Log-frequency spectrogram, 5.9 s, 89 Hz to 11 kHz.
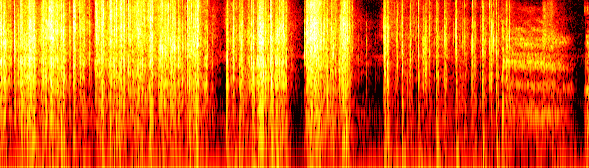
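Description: Long acrylic nails on a gloved hand tap quickly on a full, clear plastic bag of about 1.5 kg of solid Elstar apples, hitting both the bag and its paper label over the fruit. The result is a rapid, crisp, clicky rattle with bright crinkly plastic in short bursts and brief pauses, ending in a softer rustle.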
